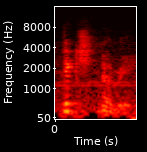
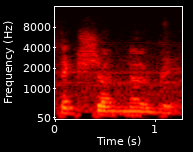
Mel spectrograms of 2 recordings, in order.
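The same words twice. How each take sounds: First: The second and third syllables merge into one. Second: All four syllables are said separately. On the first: "compress between the second and third syllables" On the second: "If everything is present, we have four syllables"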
